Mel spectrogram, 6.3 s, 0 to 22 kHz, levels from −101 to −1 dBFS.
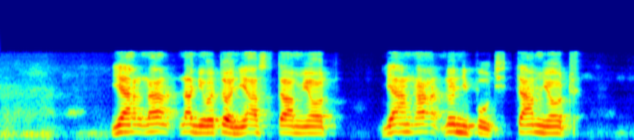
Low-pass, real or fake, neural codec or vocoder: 5.4 kHz; fake; codec, 16 kHz, 0.8 kbps, ZipCodec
